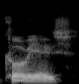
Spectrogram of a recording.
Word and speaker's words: choreo: can have some scripted choreos um so are you pronouncing corey i i assume it's short for choreography so i i think it's choreo yeah okay so you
